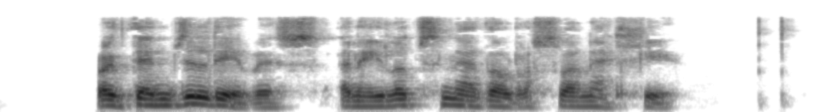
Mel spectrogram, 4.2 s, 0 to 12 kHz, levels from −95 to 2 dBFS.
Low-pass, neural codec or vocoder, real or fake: 7.2 kHz; none; real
